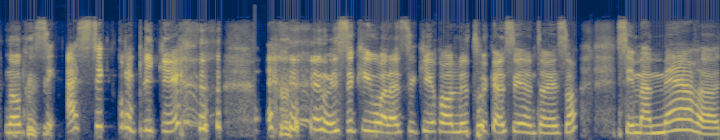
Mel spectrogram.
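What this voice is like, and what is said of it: Foreign accent in French. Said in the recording (French): “Mais pourquoi tu as un accent”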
